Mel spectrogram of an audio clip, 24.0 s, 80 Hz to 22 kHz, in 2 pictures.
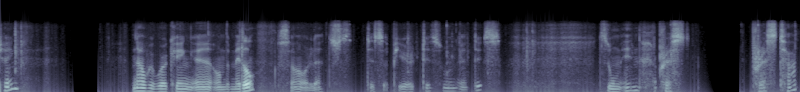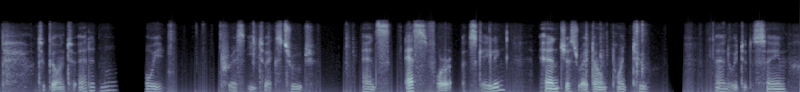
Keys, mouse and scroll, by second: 0.2 KP_1, 1.4 F10, 3.0-4.7 middle drag, 5.4 right click, 6.0 h, 6.6 right click, 7.2 middle click, 7.8 KP_1, 8.3-8.7 scroll up 1, 8.9 shift+middle click, 9.9 Tab, 10.9 right click, 11.2 Tab, 11.8 middle click, 12.6 c, 12.9 click, 14.8 right click, 15.2 middle click, 15.7 e, 17.1 s, 20.9 2, 21.4 Return, 22.2 a, 22.6 c, 22.7-24.0 drag.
